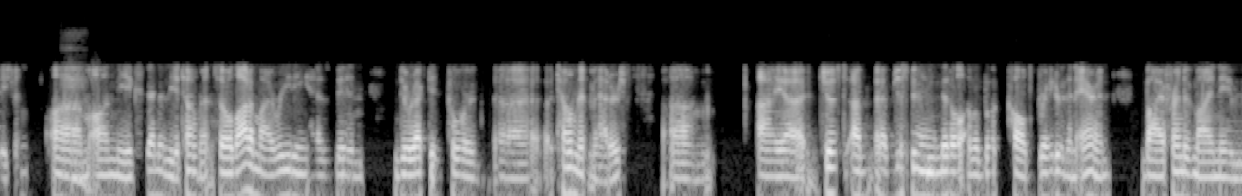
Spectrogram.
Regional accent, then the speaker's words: New Jersey, United States; moved away; I'm from New Jersey

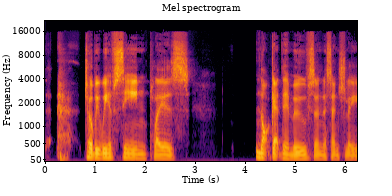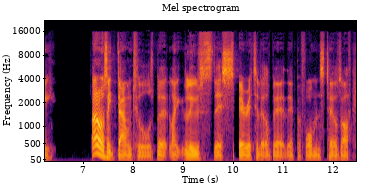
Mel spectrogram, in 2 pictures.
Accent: Wales, United Kingdom; I'm, I'm Welsh

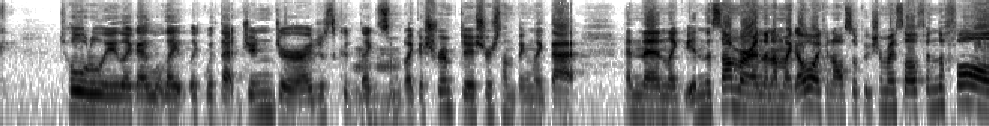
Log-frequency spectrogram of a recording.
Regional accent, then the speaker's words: Michigan, United States; moved away; also born or lived in Colorado; I'm from Michigan and I lived in Colorado.

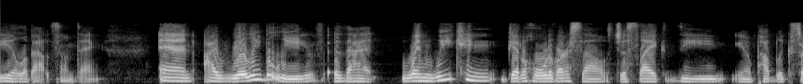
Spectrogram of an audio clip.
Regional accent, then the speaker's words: Ohio, United States; now in California, United States; I'm originally from Ohio

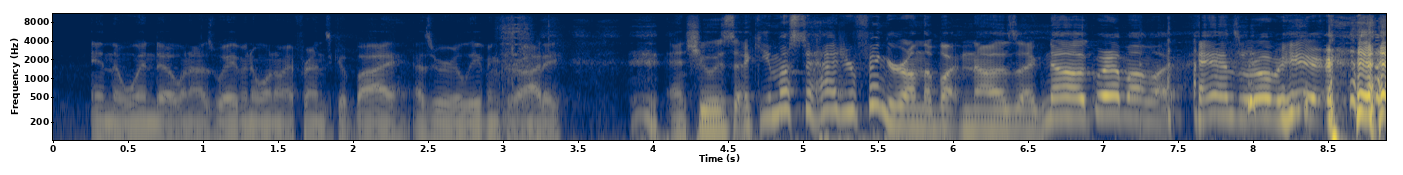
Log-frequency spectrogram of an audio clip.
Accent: Huntington Beach, California, United States; now in Los Angeles, United States; We grew up in Huntington Beach.

